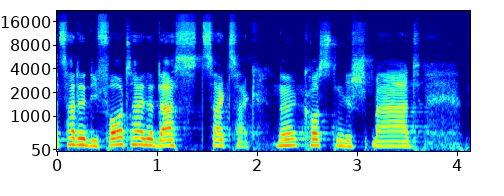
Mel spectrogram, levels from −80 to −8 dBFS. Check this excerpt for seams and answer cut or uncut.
cut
